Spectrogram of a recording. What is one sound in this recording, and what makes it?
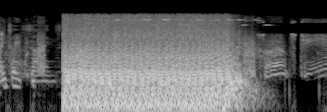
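A rifle fires in rapid automatic bursts.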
